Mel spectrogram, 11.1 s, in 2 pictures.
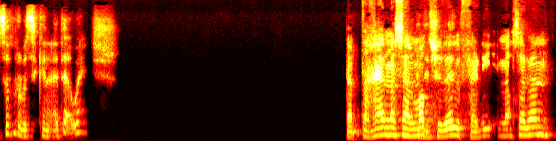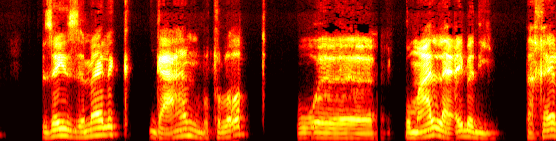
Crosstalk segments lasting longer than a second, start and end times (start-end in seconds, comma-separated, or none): none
